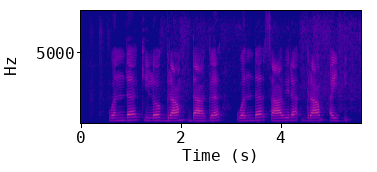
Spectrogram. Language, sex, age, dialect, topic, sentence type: Kannada, female, 36-40, Dharwad Kannada, agriculture, statement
